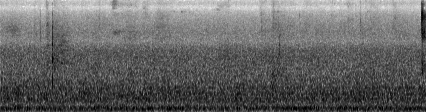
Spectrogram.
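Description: A steady low rumble of room noise, even and unchanging, with no speech.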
